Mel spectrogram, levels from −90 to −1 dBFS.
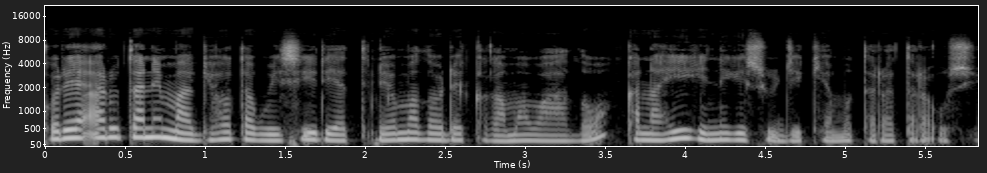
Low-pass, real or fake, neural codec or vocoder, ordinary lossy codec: none; real; none; none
